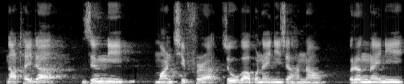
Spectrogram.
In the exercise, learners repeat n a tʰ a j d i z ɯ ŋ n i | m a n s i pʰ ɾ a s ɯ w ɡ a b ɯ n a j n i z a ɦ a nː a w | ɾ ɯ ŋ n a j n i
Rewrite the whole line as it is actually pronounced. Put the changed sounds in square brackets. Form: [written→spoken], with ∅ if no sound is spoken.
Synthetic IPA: n a tʰ a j d [i→a] z ɯ ŋ n i | m a n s i pʰ ɾ a [s→z] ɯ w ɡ a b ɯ n a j n i z a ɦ a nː a w | ɾ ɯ ŋ n a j n i

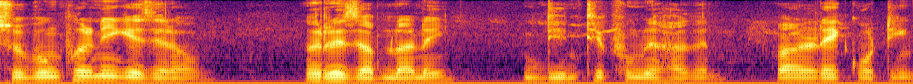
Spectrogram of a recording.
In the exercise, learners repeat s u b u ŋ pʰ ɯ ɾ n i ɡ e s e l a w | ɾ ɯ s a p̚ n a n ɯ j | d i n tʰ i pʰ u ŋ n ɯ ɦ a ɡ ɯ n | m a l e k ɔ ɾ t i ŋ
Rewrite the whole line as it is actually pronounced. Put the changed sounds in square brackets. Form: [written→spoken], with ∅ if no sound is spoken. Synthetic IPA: s u b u ŋ pʰ ɯ ɾ n i ɡ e [s→z] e [l→ɾ] a w | ɾ ɯ [s→z] a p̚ n a n ɯ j | d i n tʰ i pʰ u ŋ n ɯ ɦ a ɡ ɯ n | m a [l→ɾ] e k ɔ ɾ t i ŋ

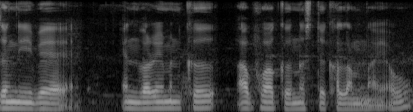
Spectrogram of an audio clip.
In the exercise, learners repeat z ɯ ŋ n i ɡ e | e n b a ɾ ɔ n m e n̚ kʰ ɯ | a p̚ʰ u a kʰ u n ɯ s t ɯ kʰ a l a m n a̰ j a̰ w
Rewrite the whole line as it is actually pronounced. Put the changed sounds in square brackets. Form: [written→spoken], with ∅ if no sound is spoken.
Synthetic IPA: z ɯ ŋ n i [ɡ→b] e | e n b a ɾ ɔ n m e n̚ kʰ ɯ | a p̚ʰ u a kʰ [u→ɯ] n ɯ s t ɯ kʰ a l a m n a̰ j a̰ w

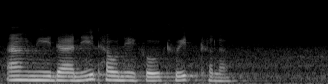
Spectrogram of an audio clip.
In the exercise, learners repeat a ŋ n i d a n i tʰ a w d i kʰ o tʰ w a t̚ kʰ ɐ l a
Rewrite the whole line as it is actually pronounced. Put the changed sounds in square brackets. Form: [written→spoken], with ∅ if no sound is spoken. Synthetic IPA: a ŋ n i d a n i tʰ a w [d→n] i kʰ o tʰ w [a→i] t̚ kʰ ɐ l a

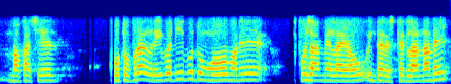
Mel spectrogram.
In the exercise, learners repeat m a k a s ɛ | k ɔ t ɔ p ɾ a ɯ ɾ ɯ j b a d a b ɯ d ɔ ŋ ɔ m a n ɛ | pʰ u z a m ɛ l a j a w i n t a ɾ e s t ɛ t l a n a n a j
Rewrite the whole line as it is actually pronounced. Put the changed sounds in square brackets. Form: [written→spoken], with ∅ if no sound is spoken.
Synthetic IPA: m a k a s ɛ | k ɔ t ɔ p ɾ a ɯ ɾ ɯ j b a d [a→i] b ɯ d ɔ ŋ ɔ m a n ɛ | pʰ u z a m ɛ l a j a w i n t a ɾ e s t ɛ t l a n a n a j

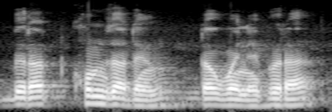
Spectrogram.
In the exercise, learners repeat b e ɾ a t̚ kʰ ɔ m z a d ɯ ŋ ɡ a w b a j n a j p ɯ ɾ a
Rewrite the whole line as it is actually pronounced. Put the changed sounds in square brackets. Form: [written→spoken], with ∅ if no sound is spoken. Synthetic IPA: b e ɾ a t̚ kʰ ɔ m z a d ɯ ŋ [ɡ→d] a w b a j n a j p ɯ ɾ a

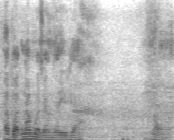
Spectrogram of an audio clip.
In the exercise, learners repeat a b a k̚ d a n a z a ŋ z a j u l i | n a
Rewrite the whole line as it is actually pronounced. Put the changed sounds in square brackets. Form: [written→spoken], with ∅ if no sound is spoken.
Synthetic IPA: a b a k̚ [d→n] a [n→m] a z a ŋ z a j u l [i→a] | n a

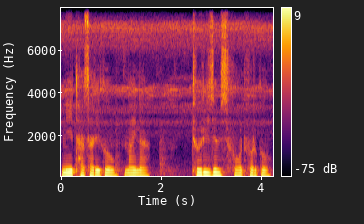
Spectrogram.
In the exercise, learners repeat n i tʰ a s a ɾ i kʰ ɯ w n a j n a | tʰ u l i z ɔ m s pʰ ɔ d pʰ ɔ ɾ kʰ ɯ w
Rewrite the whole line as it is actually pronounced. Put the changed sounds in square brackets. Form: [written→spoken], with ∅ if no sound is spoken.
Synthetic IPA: n i tʰ a s a ɾ i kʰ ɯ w n a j n a | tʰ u [l→ɾ] i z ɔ [m→n] s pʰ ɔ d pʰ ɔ ɾ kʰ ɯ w

